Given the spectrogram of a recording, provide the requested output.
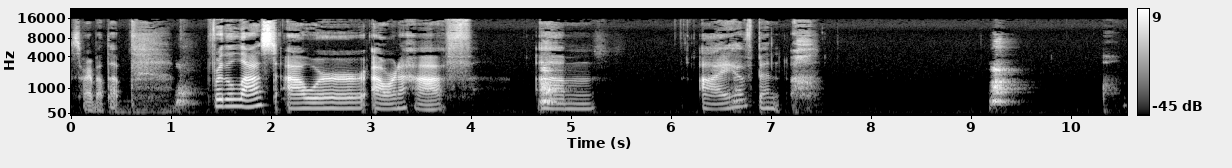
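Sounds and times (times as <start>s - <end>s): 
speech: 0.0s - 4.0s, 4.7s - 5.4s, 6.3s - 7.5s
dog barking: 1.0s - 1.3s, 4.7s - 4.9s, 9.2s - 9.6s.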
